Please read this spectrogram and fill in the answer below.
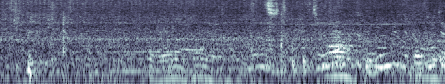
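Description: Indistinct chatter of several people talking at a distance, with no clear words, over a low background hum. A faint steady high tone comes in about halfway through.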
